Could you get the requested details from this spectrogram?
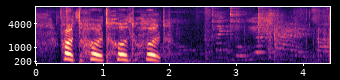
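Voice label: "hold", spoken word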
